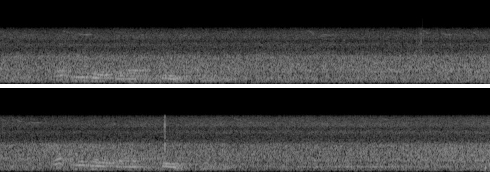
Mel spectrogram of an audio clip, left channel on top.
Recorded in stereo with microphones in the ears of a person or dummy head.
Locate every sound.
0.5 s a man speaking: 35° right (ahead or behind), 3.5 m; by 2.4 s 10° left (ahead or behind), 1.4 m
